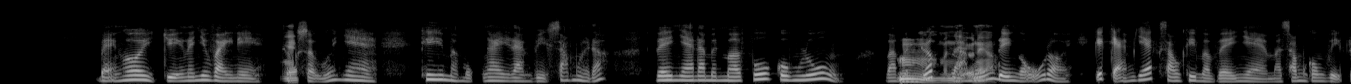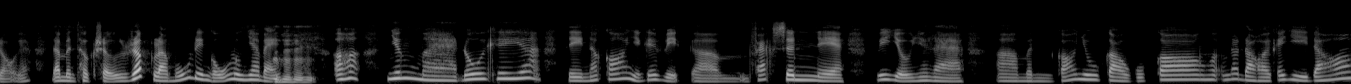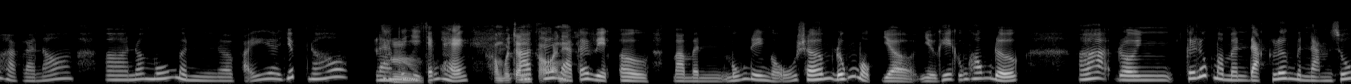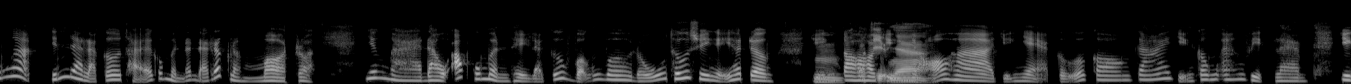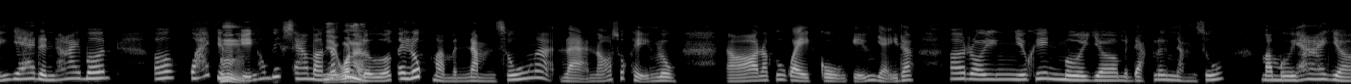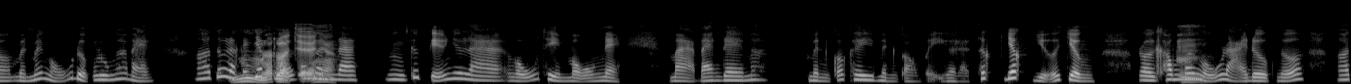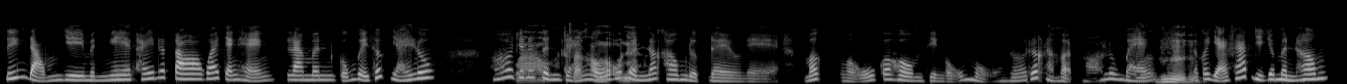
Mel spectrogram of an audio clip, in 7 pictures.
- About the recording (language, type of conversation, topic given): Vietnamese, advice, Làm sao để duy trì giấc ngủ đều đặn khi bạn thường mất ngủ hoặc ngủ quá muộn?
- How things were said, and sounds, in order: laugh; tapping; other background noise; laughing while speaking: "to"; laughing while speaking: "Ừm"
